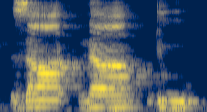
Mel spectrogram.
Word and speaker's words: Xanadu: If you pronounce the word Xanadu, it actually begins with the word Zek, Za-na-du. শুরু হচ্ছে যা দিয়ে, যখন এই যা উচ্চারণ করছো, Z is actually the last letter of the English alphabet.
